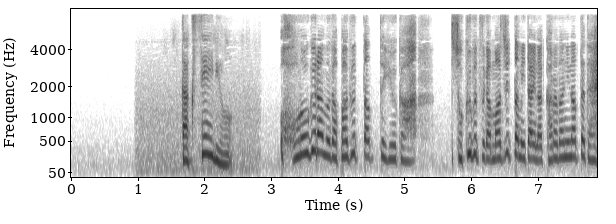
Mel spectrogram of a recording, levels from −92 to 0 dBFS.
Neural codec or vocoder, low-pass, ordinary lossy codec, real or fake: none; 7.2 kHz; MP3, 64 kbps; real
